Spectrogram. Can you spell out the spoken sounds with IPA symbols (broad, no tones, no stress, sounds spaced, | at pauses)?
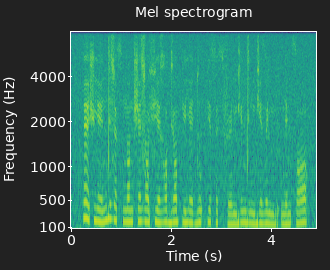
ɛ ʃ j e n d i z œ θ n ɔ n ʃ ɛ z ɔ fʲ ɛ ɣ ɔ ɡʲ ɔ pʲ u j e d u ʔ pʲ œ θ ø θ f ø n ɡʲ ø n d i n ɡʲ e ð ø lʲ m b y ʔ n e n θ ɔ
